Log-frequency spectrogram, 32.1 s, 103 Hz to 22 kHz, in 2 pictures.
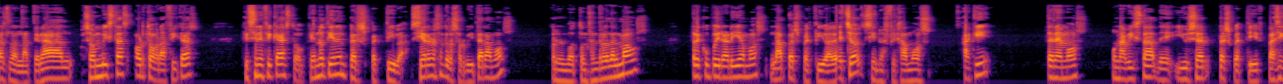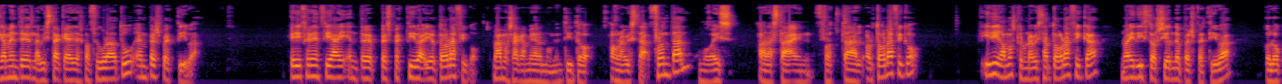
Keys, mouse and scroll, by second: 0.5 click, 0.9 click, 7.8 middle click.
